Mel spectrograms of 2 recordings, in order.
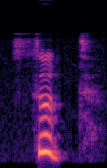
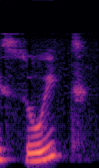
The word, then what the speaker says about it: suit: in this case trousers suit we don't say suet without suit back skirt skirt a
